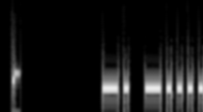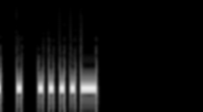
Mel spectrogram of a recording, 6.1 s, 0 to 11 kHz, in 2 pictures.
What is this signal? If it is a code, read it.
Morse code, heard as a keyed tone, about 15 wpm, 700 Hz. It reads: N6E4
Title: All Cut Numbers - 4-Digit 15wpm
